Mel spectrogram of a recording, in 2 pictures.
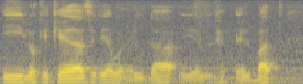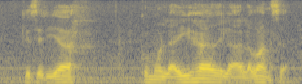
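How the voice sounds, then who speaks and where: A man, teaching scripture verse by verse in an unhurried way, thinking aloud with fillers and asides. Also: on the low side, steady tone, dark tone, slight background noise. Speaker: bible teacher.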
